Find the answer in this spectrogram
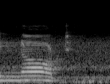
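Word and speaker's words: note: और देखो बच्चे, एक नोट बुक भी तो बोलते हो, उसमें भी तो यही स्पेलिंग होती है, NOT, और फिर E यहाँ पर साइलेंट रहेगी।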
